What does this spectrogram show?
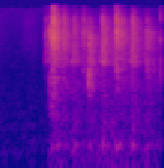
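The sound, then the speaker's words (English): After a brief quiet moment, a fairly loud burst of rapid rattling taps runs for over a second, someone imitating a person grabbing a locked door and trying to open it, then trying again. “like they just grab the door and try to open it. Doesn't open. And they do it again.”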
